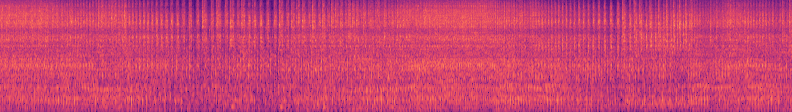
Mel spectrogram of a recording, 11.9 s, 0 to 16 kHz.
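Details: Tecumseh OHH55-69069E small engine, probably nearly new, with petrified primer bulb and fuel history unknown: loud buzzy running with a rough, uneven popping beat; it runs, but the carburetor probably needs cleaning (suspected).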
